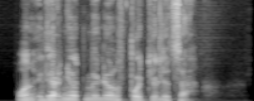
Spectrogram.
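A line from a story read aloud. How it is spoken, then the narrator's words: Spoke quickly. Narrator (Russian): быстро проговорила Нюта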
